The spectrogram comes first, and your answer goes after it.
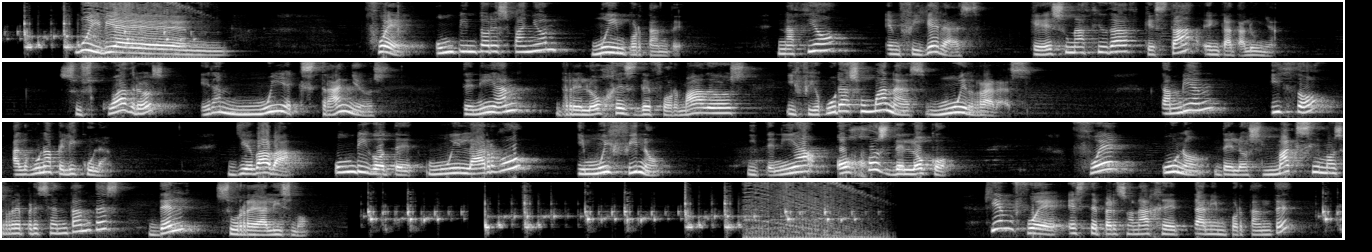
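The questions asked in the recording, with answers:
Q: ¿Quién fue este personaje tan importante?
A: Salvador Dalí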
